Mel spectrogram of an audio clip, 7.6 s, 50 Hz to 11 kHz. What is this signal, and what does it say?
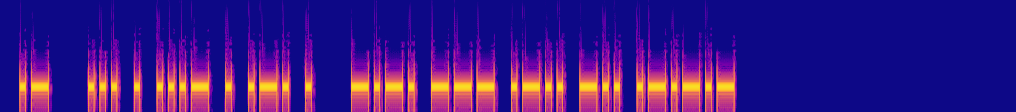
Morse code, heard as a keyed tone, about 28 wpm, 700 Hz. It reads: A SEVERE COLD.
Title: Sentences from Top 1400 Words 28wpm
